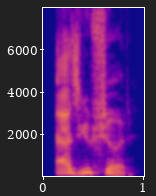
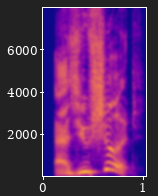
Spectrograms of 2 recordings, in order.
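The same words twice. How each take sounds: First: Said in the usual way. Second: SHOULD jumps up high and loud; emphatic approval. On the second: Real, not acted. Player backing the father, emphatic on "should". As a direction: punch "should" loudly, then let it drop. Emphatic first take, then repeated.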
